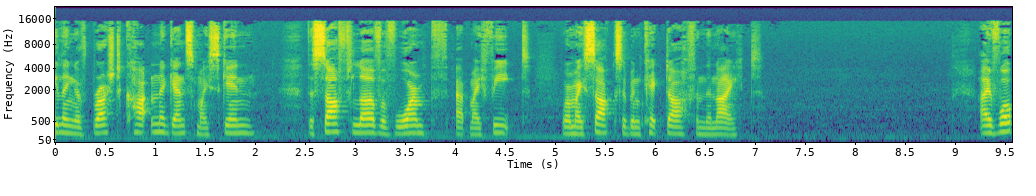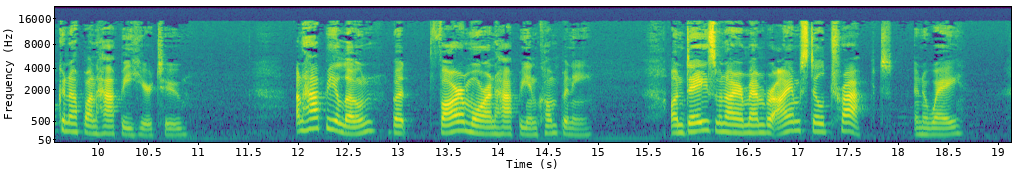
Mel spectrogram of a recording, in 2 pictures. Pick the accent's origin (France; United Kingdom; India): India; now in Dublin, Ireland; I'm a writer from India living in Dublin.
